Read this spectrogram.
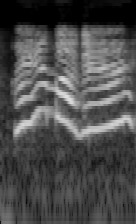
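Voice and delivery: very high, slow falsetto call; fake little-girl voice. A narrator's reading. Wolf posing as Little Red at the door, fake girlish falsetto. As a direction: imitate a little girl, overdone and squeaky. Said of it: "in his best little girl voice".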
